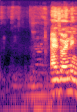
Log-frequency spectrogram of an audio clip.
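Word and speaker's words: adjoining: एडजॉइनिंग। जहां जहां ए और जे के बीच में डी आता है एकदम उसको साइलेंट कर दो, ठीक है।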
